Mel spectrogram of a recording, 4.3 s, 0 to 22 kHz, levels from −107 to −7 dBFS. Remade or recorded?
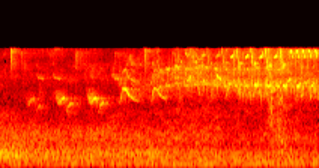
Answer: recorded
